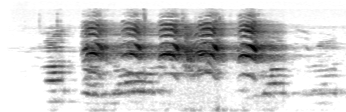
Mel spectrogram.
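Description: A parrot gives a loud, harsh chattering squawk for about two seconds, with rasping bursts and a few clearer tonal notes at the start and end.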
